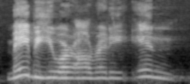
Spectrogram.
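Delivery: usual speaking voice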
